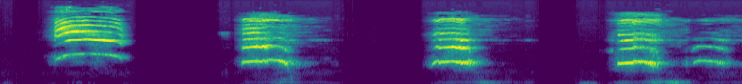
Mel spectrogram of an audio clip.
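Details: Kitten giving four high, thin mews roughly every two seconds, each a short harmonic cry, with faint low thumps beneath the last ones.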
